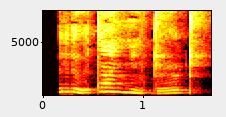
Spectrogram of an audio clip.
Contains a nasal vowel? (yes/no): yes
